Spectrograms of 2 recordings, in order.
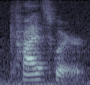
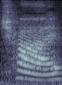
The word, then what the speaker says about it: Chi Square: we're going to tackle Kai Square now this is not pronounced chai like the T we're not talking about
